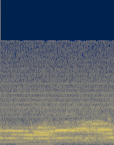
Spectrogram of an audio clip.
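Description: A toy Halloween kitty cat gives a single short, tonal meow, close and clear, lasting under a second.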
